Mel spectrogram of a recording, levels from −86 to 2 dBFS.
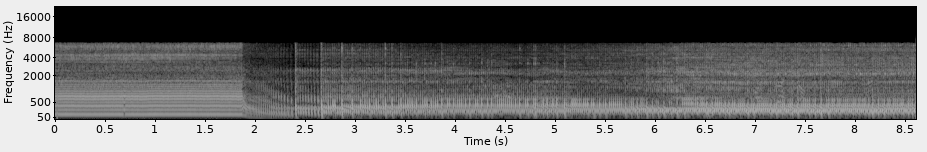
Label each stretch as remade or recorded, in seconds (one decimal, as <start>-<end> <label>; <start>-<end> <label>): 0.0-8.6 recorded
